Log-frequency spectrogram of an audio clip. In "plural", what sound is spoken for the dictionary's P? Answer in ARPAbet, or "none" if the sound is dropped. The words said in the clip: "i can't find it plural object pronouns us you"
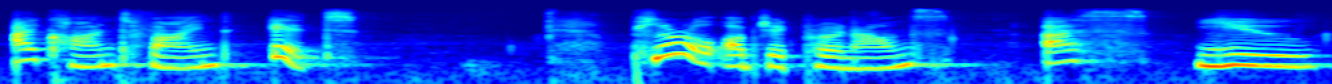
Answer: P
